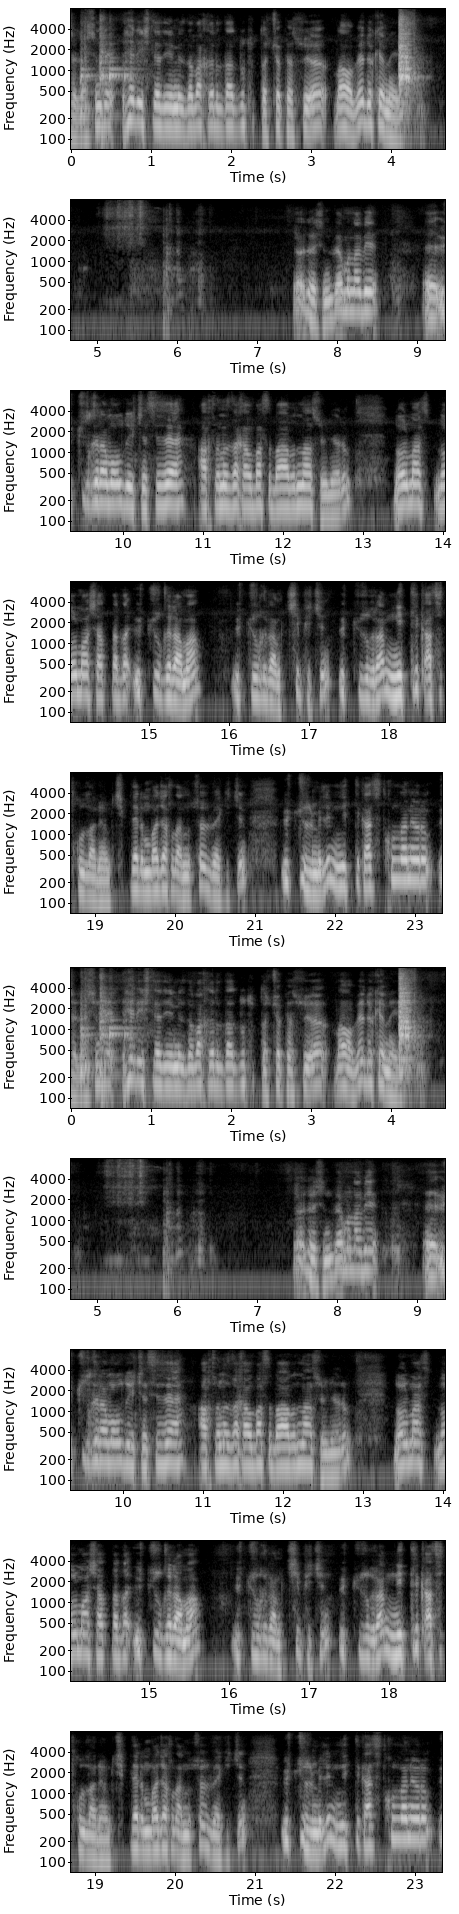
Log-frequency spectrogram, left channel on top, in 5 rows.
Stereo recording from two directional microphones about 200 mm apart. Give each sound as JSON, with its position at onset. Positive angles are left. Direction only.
{"t": 0.7, "sound": "speech", "side_deg": 35}
{"t": 7.4, "sound": "speech", "side_deg": 35}
{"t": 10.2, "sound": "speech", "side_deg": 35}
